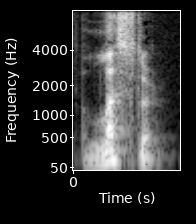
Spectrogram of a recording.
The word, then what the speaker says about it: Leicester: By the way, according to ABC News, it's pronounced Leicester.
